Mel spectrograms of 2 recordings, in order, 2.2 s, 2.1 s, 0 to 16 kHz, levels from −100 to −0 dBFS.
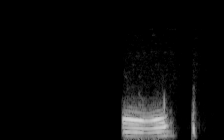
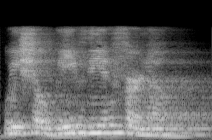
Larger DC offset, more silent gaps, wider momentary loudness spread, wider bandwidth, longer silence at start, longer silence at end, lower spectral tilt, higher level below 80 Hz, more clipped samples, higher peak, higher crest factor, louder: neither; neither; first, 20 LU vs 8 LU; second, 1.3 kHz vs 8 kHz; first, 1.2 s vs 0.05 s; first, 0.55 s vs 0 s; first, -14 dB/octave vs -5.5 dB/octave; second, -66 dBFS vs -52 dBFS; neither; second, -12 dBFS vs -4 dBFS; about the same, 16 dB vs 14 dB; second, -23 LUFS vs -18 LUFS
